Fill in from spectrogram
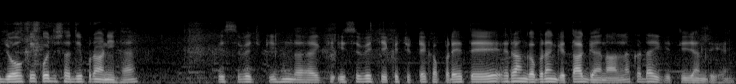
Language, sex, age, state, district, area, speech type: Punjabi, male, 18-30, Punjab, Gurdaspur, rural, spontaneous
